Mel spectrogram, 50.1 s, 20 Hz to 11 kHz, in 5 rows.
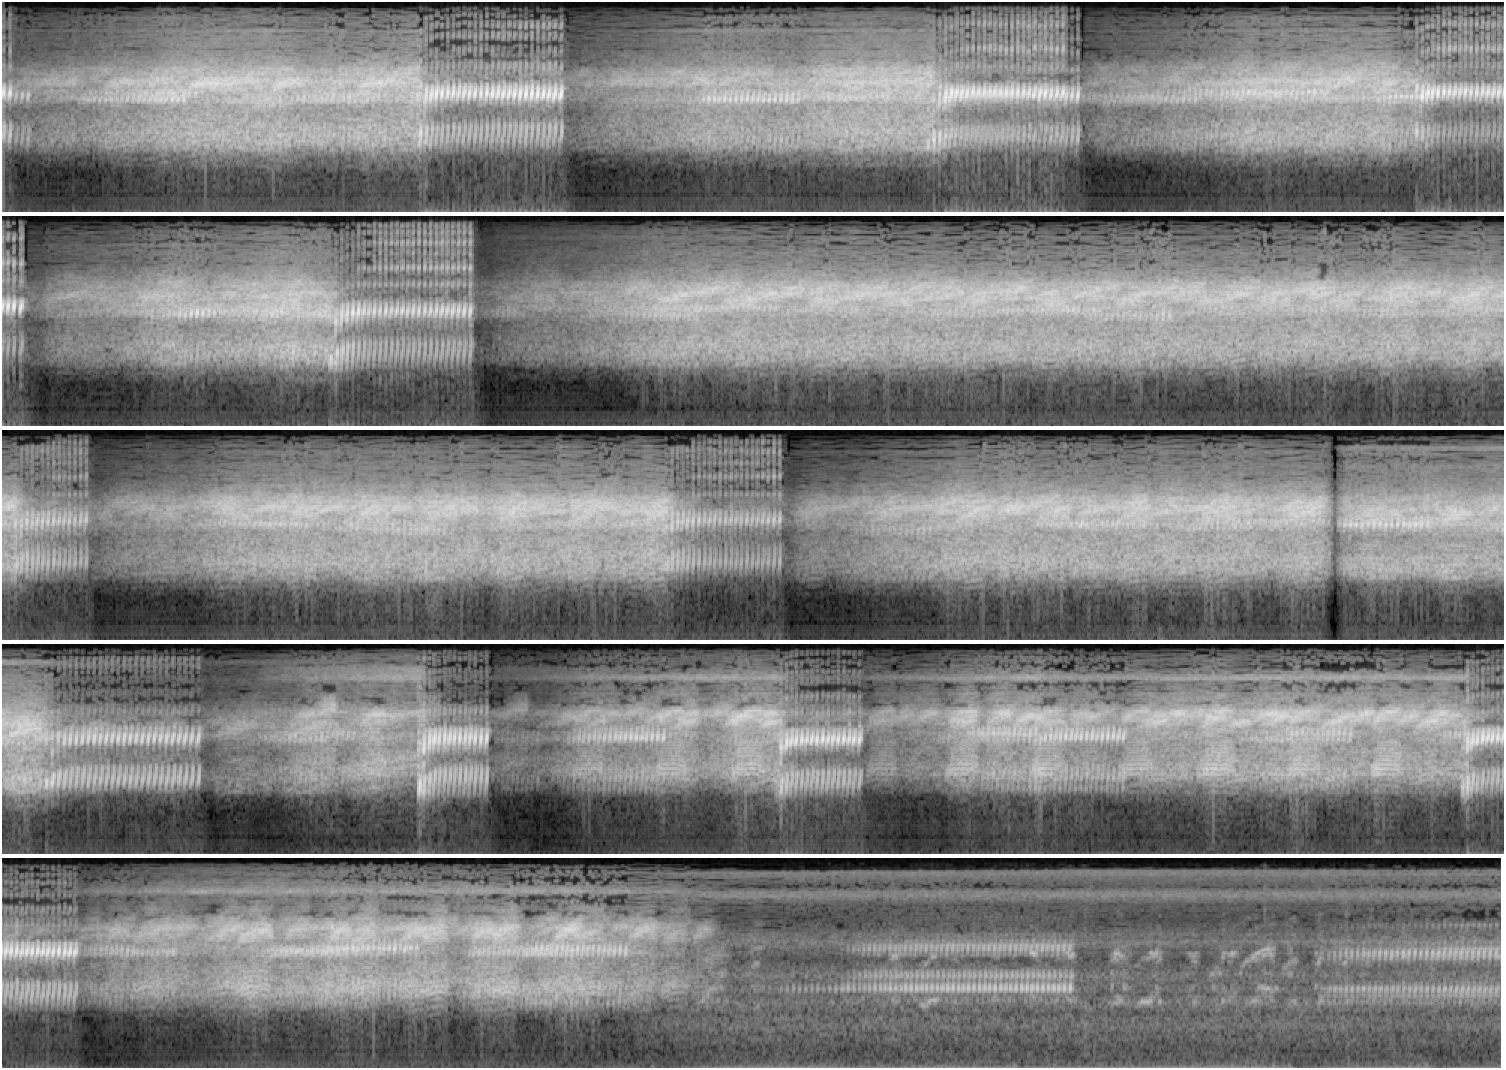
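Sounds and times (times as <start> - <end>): frogs croaking: 0.0 - 50.0.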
